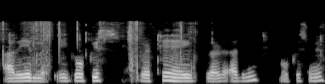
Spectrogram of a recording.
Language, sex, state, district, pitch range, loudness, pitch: Hindi, male, Uttar Pradesh, Hamirpur, 150-170 Hz, -17 LUFS, 160 Hz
